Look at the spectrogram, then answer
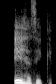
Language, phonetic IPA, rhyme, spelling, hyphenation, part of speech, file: Hungarian, [ˈeːɦɛzik], -ɛzik, éhezik, éhe‧zik, verb, Hu-éhezik.ogg
- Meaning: 1. to hunger, starve 2. to long, yearn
